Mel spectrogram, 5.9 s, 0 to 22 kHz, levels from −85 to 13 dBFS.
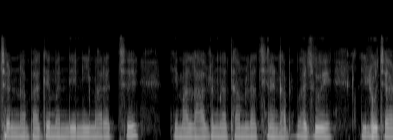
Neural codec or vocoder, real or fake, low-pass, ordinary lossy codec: codec, 16 kHz, 4.8 kbps, FACodec; fake; 7.2 kHz; MP3, 48 kbps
